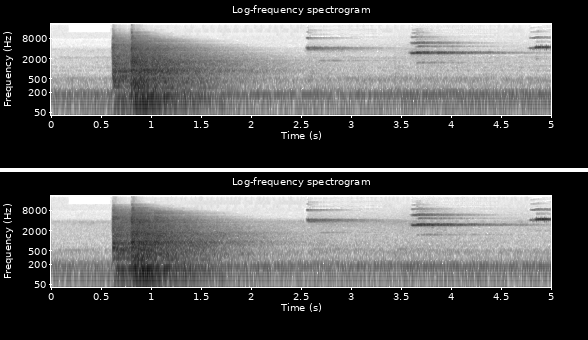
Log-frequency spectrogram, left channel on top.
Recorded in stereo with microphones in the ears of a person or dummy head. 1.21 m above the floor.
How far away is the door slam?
About 1.9 m.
